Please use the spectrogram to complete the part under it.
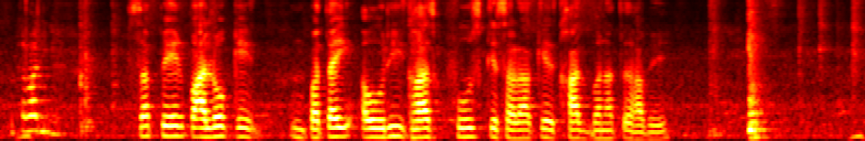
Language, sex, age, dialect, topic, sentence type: Bhojpuri, female, 51-55, Northern, agriculture, statement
